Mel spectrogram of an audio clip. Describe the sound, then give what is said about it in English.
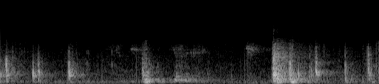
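A side door opens and shuts amid a few soft wooden thuds and steps, ending in a firmer knock of the door closing, fairly quiet, with no talking, as Hopalong Cassidy sneaks in through the side door. “And he comes sneaking in my side door.”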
